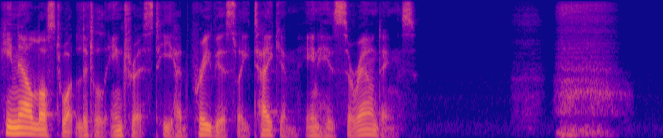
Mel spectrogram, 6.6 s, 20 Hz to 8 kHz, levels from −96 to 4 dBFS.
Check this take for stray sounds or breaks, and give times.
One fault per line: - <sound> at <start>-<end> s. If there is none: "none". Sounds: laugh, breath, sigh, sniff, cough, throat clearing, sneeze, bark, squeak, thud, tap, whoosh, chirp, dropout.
- sigh at 5.1-6.4 s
